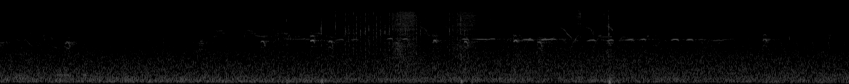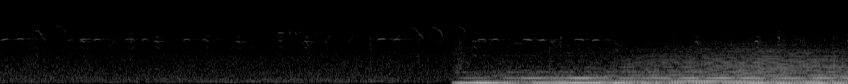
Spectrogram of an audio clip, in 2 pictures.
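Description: Quiet bush ambience with faint, repeated high chirps. About thirteen seconds in, loud music with deep sustained notes comes in suddenly and fills the rest.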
